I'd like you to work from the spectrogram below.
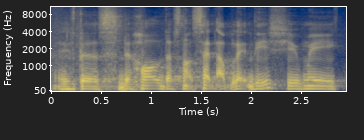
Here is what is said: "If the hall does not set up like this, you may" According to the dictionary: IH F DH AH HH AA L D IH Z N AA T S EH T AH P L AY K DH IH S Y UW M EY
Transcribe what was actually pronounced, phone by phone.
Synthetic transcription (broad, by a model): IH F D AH HH AA L D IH S N AA T S EH T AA P L AY K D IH S Y UW M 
